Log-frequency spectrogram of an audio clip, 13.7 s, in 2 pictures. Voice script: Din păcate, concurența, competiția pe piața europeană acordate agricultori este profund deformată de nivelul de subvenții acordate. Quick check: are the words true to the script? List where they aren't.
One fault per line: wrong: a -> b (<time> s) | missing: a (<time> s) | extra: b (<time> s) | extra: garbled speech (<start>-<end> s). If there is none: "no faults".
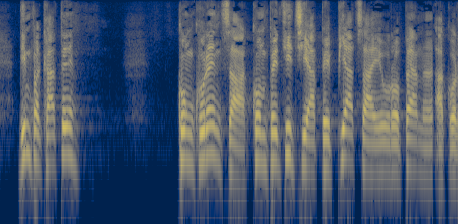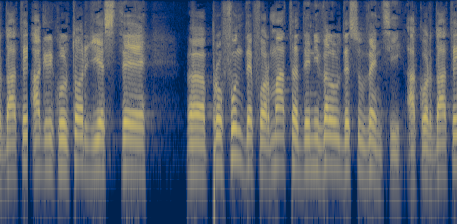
no faults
